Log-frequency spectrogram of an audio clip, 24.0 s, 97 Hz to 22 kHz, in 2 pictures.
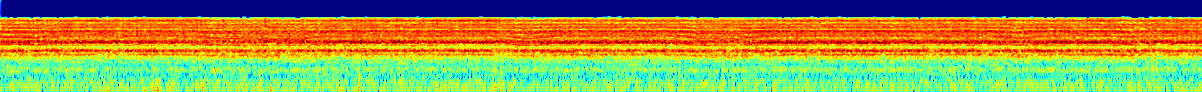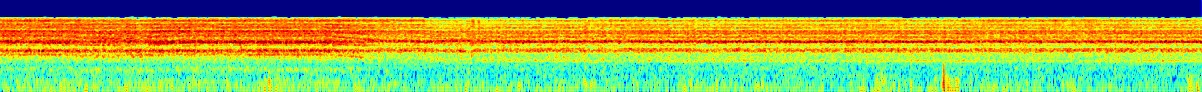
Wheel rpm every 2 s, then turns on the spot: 230, 220, 230, 230, 230, 230, 230, 220, 160, 160, 160, 160.
none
